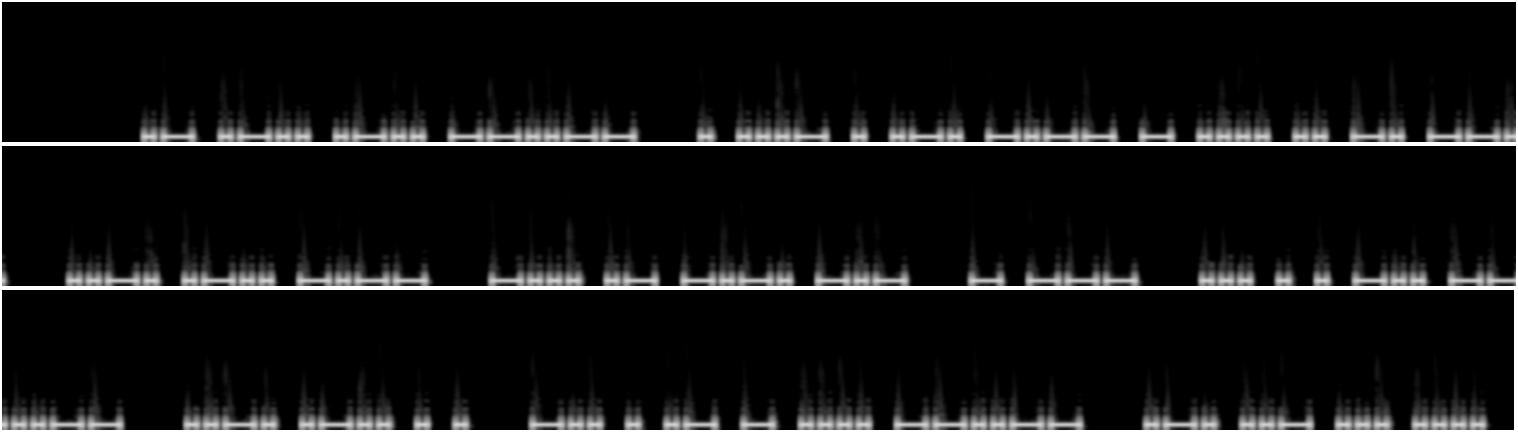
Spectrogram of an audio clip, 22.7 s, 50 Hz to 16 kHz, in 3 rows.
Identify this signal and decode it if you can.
Morse code, heard as a keyed tone, about 25 wpm, 700 Hz. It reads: ALL, EVERYTHING FLY BACK TO SEED, FLEE DEATH, RUSH
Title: A Sound Of Thunder 25wpm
